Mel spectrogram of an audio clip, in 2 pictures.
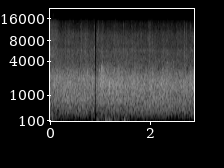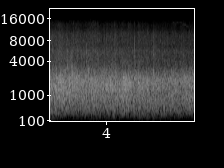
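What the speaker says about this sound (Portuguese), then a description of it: "Você pode dar um aplauso a Ele em nome de Jesus?" Congregational applause fills a church during a sermon, a continuous even roar of many hands clapping at a moderate distance, steady from start to finish without talk on top.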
